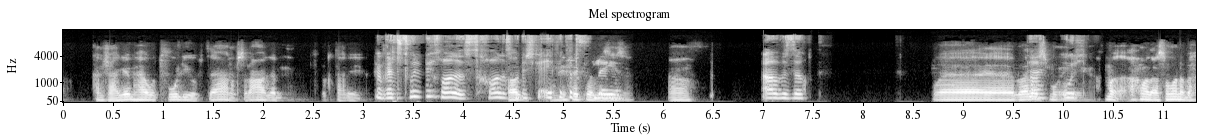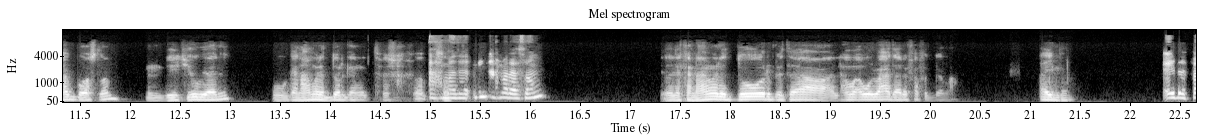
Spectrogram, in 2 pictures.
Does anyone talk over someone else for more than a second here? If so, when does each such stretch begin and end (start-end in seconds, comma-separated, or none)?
4.4-5.6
